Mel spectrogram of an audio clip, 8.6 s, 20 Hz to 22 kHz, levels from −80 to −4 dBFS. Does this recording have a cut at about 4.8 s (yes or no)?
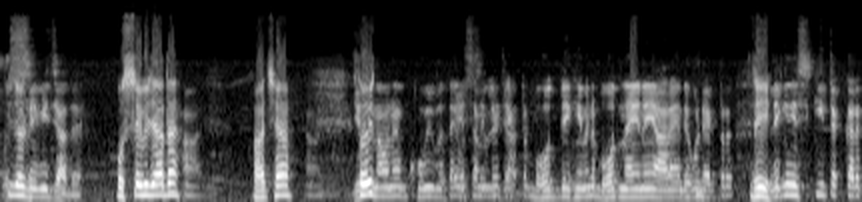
yes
